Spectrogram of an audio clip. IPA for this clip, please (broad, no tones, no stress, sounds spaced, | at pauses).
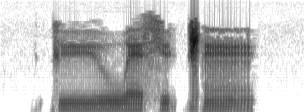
k yː w ɛ s y ǁ ɛ̃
